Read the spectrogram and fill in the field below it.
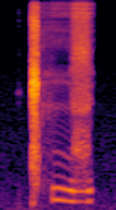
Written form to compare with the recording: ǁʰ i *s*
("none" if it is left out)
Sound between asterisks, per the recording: z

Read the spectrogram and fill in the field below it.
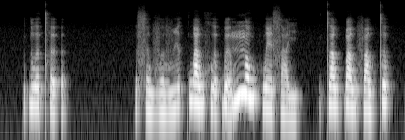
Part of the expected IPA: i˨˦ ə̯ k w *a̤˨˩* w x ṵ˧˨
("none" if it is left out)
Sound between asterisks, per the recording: a˧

